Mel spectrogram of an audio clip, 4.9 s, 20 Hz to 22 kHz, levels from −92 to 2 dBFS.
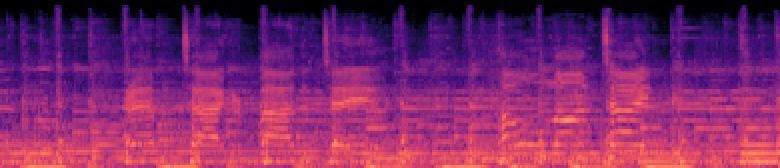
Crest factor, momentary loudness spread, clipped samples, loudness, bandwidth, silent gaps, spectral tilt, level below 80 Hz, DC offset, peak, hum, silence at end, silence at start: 18 dB; 4 LU; under 0.1%; -25 LUFS; 18 kHz; none; -5 dB/octave; -28 dBFS; under 0.1%; -6 dBFS; none; 0 s; 0 s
